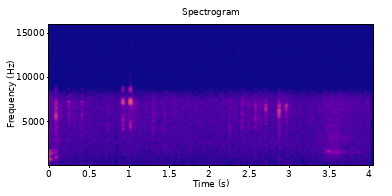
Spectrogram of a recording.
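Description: Near silence with a few faint clicks of typing on a computer keyboard, two close together about a second in and a few more near the end.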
